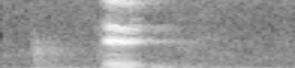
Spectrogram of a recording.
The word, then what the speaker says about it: y: So to indicate a place, we use the pronoun y. It's pronounced e.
